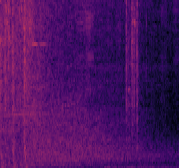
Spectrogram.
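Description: A brief, dense burst of rapid gunfire in The Outer Worlds, loud and continuous before tapering off within a couple of seconds.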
